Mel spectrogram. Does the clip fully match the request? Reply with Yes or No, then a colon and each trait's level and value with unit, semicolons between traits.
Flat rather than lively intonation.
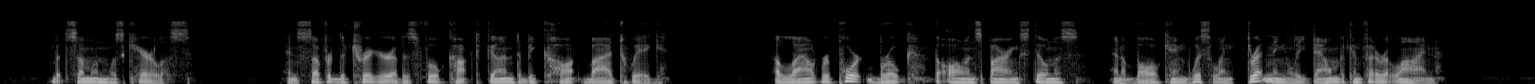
No: average, 3.0 semitones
